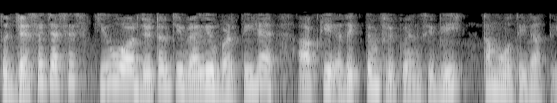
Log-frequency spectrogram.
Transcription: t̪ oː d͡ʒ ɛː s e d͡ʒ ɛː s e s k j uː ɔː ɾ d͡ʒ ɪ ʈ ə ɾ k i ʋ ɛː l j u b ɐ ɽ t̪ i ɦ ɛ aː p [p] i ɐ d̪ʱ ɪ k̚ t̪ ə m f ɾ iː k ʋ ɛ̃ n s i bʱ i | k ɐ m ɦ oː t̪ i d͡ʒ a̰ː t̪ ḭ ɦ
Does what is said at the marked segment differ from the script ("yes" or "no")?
yes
